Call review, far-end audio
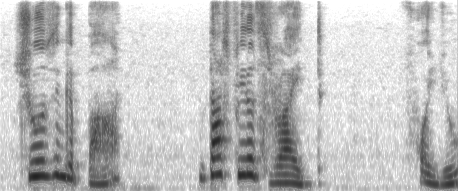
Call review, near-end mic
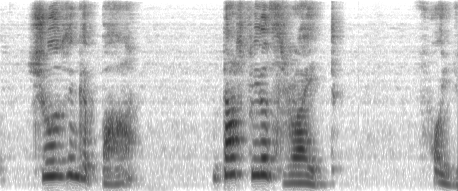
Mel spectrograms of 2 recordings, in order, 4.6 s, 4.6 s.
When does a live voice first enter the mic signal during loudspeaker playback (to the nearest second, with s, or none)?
none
